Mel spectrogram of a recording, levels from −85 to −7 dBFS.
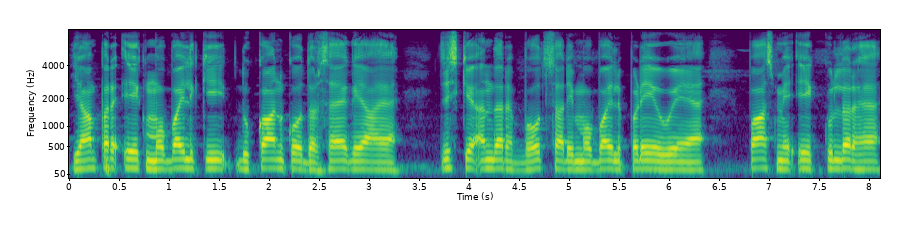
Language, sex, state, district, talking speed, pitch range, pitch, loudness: Hindi, male, Rajasthan, Bikaner, 170 wpm, 120-130 Hz, 125 Hz, -16 LUFS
